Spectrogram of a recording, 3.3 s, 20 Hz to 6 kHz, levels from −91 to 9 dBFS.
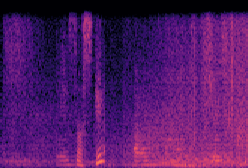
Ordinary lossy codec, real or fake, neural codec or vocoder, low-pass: none; fake; codec, 16 kHz, 0.5 kbps, X-Codec, HuBERT features, trained on general audio; 5.4 kHz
